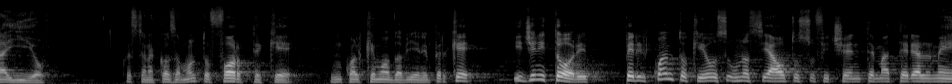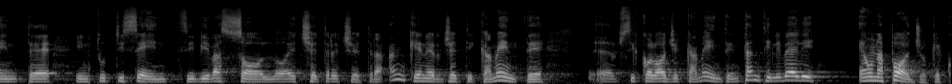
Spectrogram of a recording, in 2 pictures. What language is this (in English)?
Italian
